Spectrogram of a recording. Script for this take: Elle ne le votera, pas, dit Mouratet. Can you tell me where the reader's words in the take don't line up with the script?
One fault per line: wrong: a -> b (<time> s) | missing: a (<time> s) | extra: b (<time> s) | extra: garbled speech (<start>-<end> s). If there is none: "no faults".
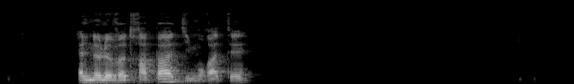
no faults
